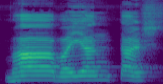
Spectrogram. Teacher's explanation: সেই বিসর্গর উচ্চারণ এখানে তালবস্য হবে, অর্ধেক তালবস্য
